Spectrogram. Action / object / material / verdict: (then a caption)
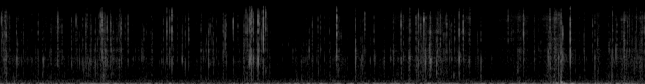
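scrape / thin polyethylene plastic bag / plastic / none. A thin, clear, empty polyethylene bag is crinkled and squeezed with fingers, producing a steady stream of soft, crackly crinkles with bright, sharp snaps. Slightly louder bursts come around 2.5 and 5.6 seconds over a faint low hum.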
